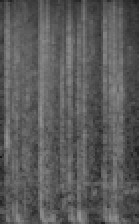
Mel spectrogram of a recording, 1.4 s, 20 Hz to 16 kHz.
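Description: Hooves of a spectral steed mount in Diablo 4 clip-clop in a steady rhythm of soft thuds, moderately close, with game ambience behind and no talking.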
